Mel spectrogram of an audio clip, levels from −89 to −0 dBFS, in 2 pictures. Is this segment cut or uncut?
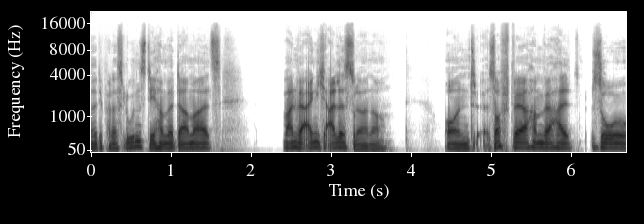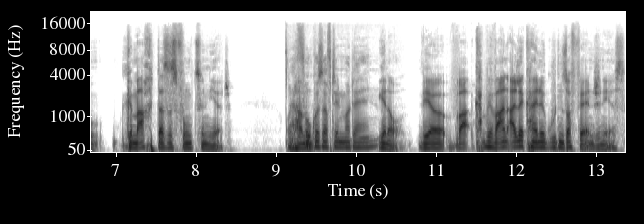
cut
